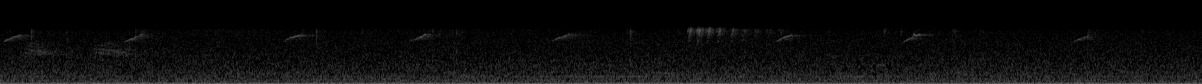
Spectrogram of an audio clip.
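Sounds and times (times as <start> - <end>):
small bird chirping: 0.0 - 0.4, 2.8 - 3.2, 4.1 - 4.4, 5.5 - 5.8, 6.8 - 8.1, 9.0 - 9.4, 10.7 - 11.0.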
